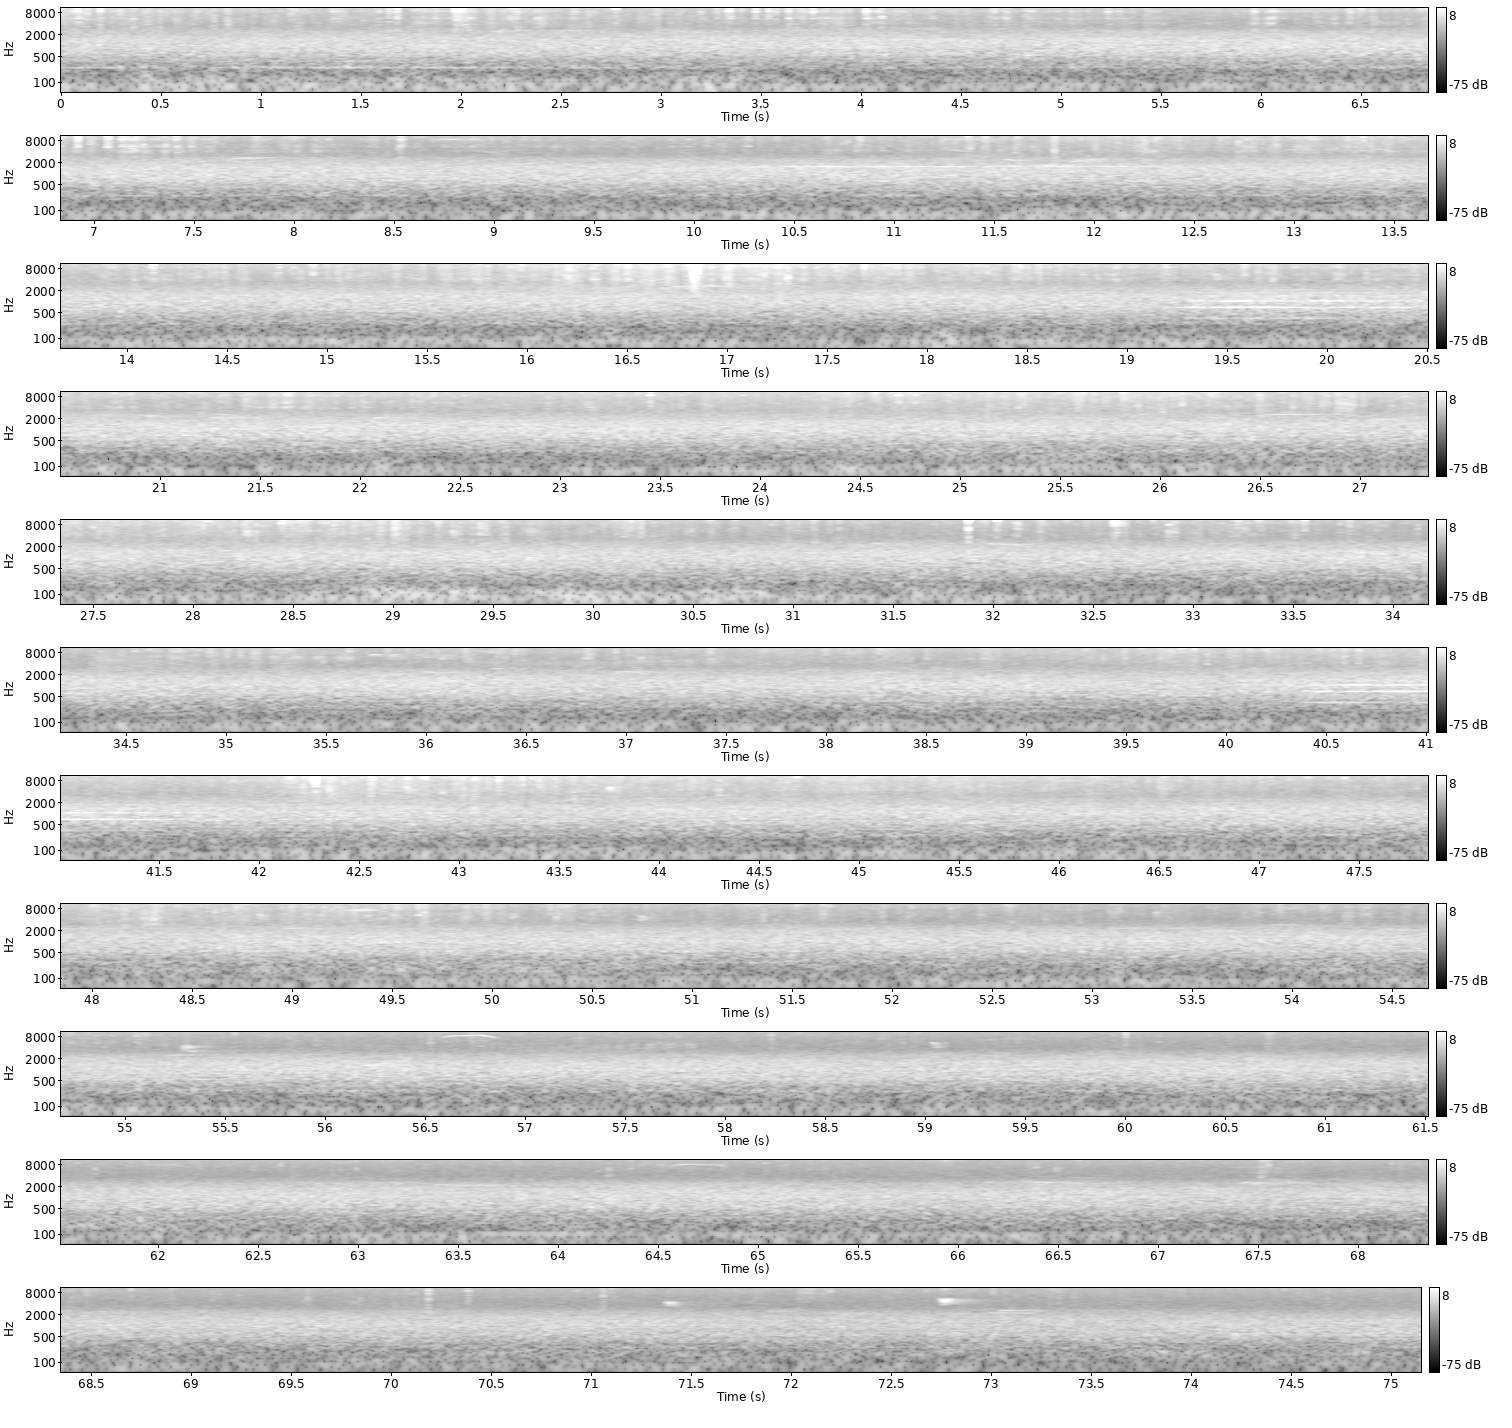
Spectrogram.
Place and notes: Morasko, forest path - shrivelled leaves
recorder pointed towards small forest, close to a bunch of dried leaves, lots of bird and insect activity in the forest due to very mild weather.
